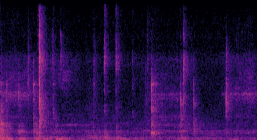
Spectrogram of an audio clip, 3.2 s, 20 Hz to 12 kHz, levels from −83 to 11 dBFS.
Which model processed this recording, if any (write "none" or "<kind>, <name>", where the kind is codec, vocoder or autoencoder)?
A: none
